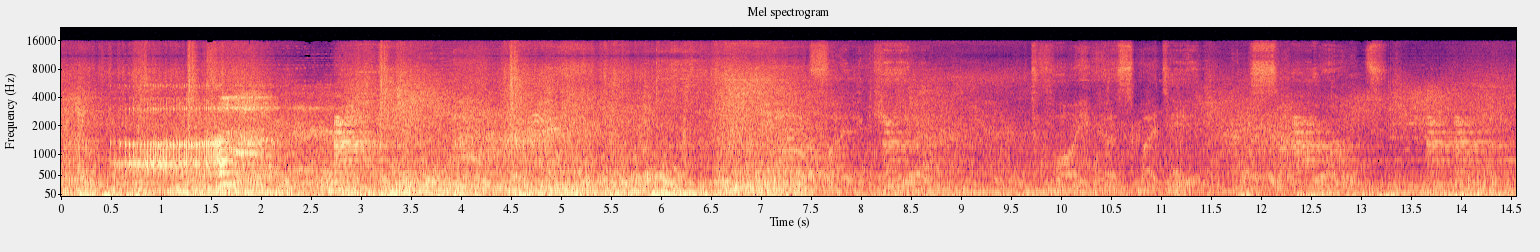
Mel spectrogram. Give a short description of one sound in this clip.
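Spell effects whoosh and crackle in a busy game battle.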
